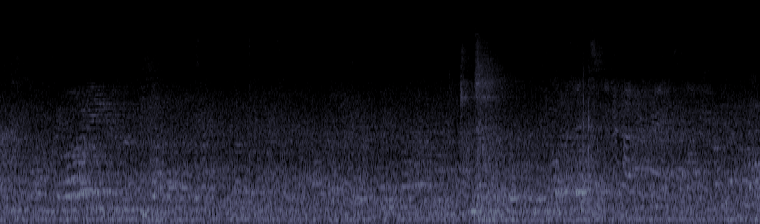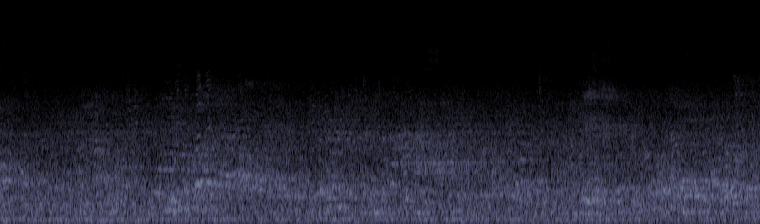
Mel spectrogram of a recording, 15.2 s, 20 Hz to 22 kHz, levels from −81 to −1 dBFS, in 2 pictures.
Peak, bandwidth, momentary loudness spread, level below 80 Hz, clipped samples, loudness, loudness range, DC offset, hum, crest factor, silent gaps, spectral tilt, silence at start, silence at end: -28 dBFS; 16 kHz; 3 LU; -62 dBFS; under 0.1%; -46 LUFS; 1 LU; under 0.1%; none; 18 dB; none; -6 dB/octave; 0 s; 0 s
